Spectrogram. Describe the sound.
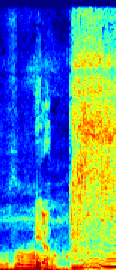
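A person makes a fart noise with their mouth: a short voiced buzz that turns into a loud, breathy raspberry, on its own.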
